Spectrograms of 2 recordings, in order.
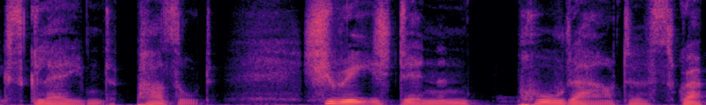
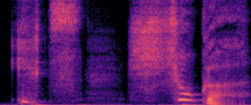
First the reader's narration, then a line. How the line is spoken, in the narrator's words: she gasped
